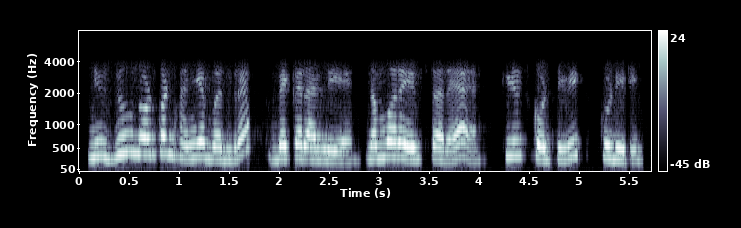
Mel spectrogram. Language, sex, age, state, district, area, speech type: Kannada, female, 18-30, Karnataka, Chitradurga, urban, conversation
